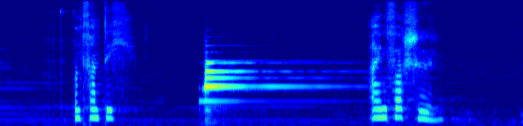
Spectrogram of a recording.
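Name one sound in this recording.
A young woman speaks briefly.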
